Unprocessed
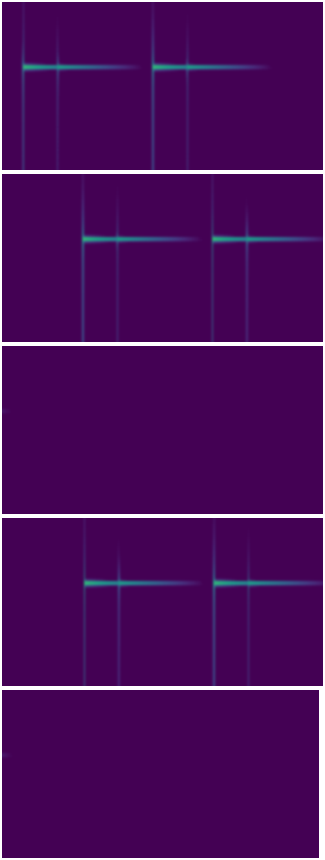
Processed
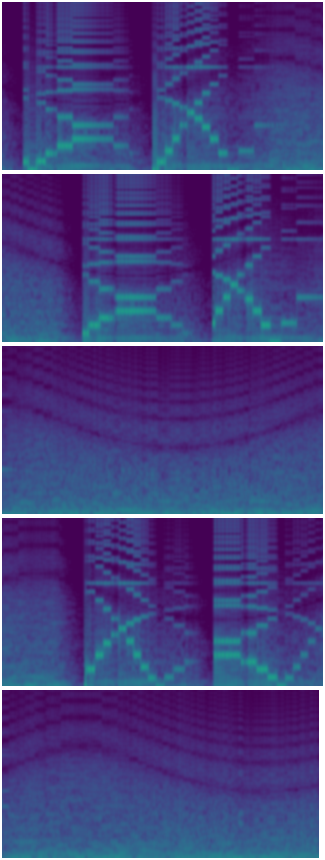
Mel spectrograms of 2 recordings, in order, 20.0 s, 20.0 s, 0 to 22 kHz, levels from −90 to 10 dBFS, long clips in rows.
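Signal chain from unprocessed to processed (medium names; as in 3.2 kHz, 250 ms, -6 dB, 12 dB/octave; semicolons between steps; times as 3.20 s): tilt EQ -4 dB/octave; in parallel at -3 dB: upward compressor, threshold -37 dBFS; on the sum: flutter echo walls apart 4.2 m, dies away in 0.69 s; reverberation RT60 2.9 s, pre-delay 4 ms, DRR 8 dB; reverse; compression 12:1, threshold -46 dBFS, peak gain reduction 23 dB; reverse; decimation with a swept rate 16×, swing 100% 0.22 Hz; trim +14 dB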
